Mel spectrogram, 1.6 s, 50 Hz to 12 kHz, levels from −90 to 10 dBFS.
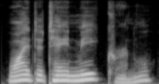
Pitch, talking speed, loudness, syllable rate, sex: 150 Hz, 150 wpm, -15 LUFS, 4.9 syllables/s, male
